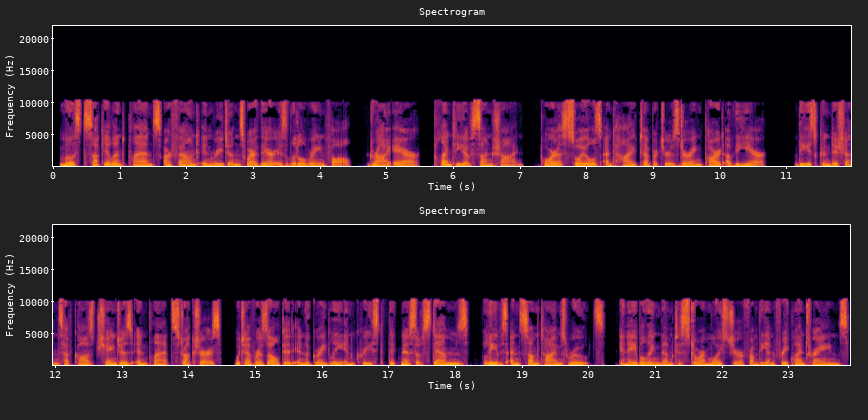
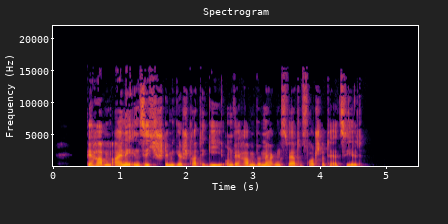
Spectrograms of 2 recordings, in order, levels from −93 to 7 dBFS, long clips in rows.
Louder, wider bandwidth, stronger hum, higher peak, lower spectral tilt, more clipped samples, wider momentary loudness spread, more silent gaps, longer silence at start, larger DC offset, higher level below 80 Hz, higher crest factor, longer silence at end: about the same, -20 LUFS vs -21 LUFS; second, 11 kHz vs 16 kHz; neither; about the same, -4 dBFS vs -2 dBFS; about the same, -4.5 dB/octave vs -3.5 dB/octave; neither; second, 5 LU vs 8 LU; first, 7.15-7.21 s, 10.73-11.08 s, 20.33-20.40 s vs none; second, 0.1 s vs 0.5 s; neither; about the same, -54 dBFS vs -58 dBFS; second, 16 dB vs 22 dB; second, 0.05 s vs 0.85 s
